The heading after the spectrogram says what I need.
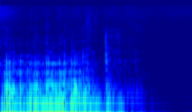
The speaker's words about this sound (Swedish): Varför lät det som att det rullade typ ett klot över hela golvet precis? Jag vet. Och det är ingen här, det är bara du och jag här. Och det lät inte utifrån för det låter i mikrofonerna.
